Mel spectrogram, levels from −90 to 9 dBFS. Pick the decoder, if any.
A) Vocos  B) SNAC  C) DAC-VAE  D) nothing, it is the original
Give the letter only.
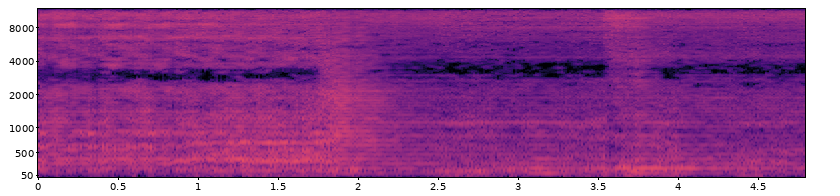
A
